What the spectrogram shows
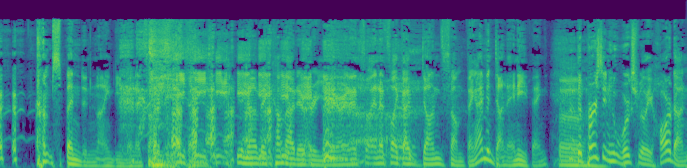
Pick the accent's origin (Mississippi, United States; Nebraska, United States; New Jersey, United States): New Jersey, United States; I grew up in New Jersey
